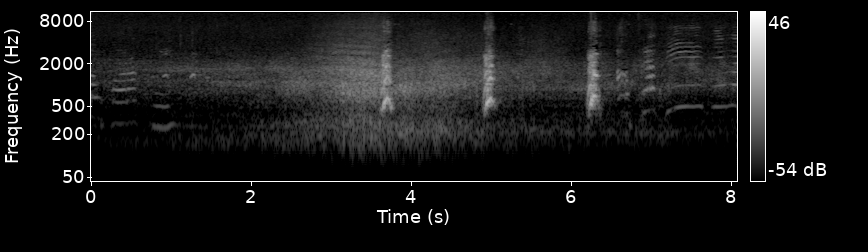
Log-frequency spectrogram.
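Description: A dog barks three times, evenly spaced about a second and a half apart, over a swell of rustling noise. Short high-pitched whimpering calls follow near the end.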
